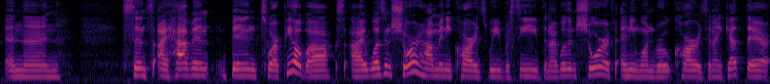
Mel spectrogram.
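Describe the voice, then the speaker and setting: A woman's voice: medium pitch, a bit bright. A woman who founded a nonprofit, speaking casually on a livestream from her office, gushing and emotional as she reads cards aloud, with "like" all through her talk.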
